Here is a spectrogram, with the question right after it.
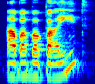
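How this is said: The pitch rises at the end. It asks whether Dad is in the house. "question, ... the tone rises at the end"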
